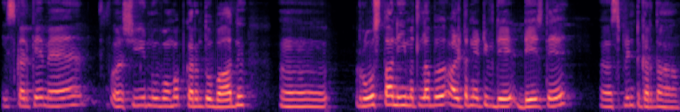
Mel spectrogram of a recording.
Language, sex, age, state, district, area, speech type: Punjabi, male, 18-30, Punjab, Fazilka, urban, spontaneous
